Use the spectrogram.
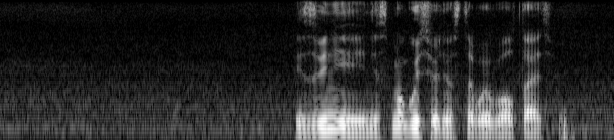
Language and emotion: Russian, neutral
